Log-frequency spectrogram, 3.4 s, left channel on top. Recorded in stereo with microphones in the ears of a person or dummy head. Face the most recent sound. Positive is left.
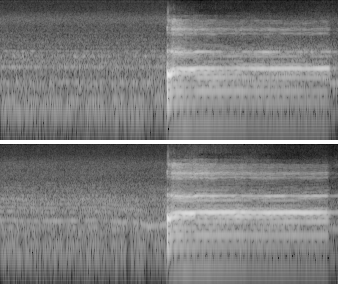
turn(degrees=-35)  # may be behind; listen again after turning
